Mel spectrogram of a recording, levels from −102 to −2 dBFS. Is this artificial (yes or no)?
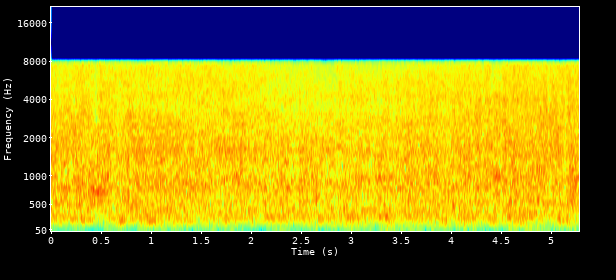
yes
